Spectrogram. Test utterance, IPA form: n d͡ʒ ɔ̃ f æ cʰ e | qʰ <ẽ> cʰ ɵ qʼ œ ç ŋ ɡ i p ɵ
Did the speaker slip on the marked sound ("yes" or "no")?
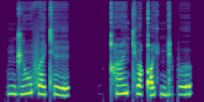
no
